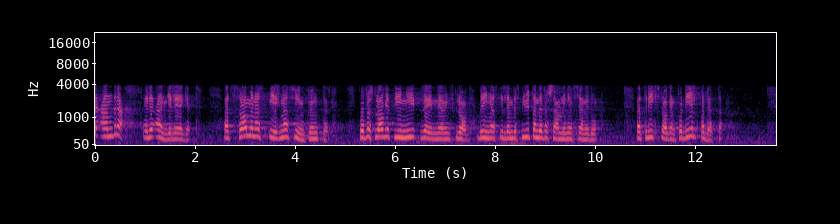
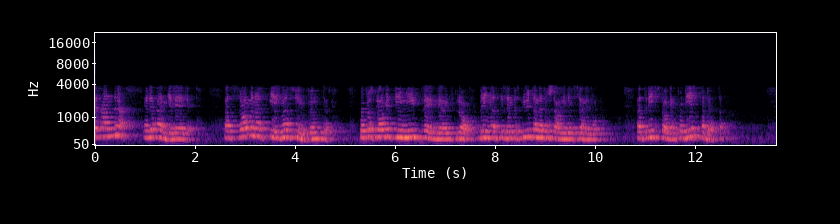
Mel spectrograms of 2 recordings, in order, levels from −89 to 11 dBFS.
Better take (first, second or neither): first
